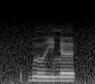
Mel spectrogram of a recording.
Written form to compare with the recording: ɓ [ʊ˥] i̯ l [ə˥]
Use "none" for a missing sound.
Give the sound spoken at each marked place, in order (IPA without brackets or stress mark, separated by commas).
ʊ˥, ə˥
